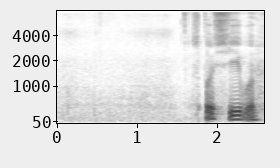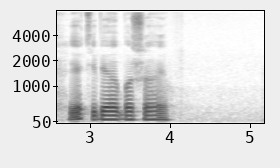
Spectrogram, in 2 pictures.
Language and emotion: Russian, sad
